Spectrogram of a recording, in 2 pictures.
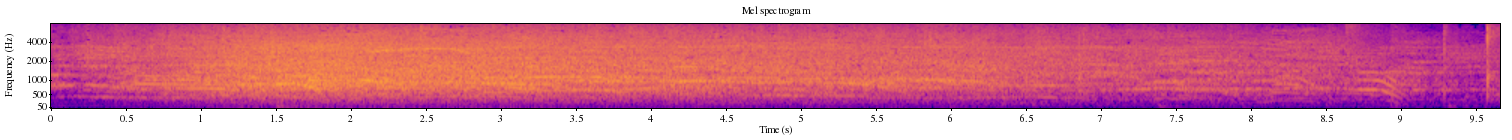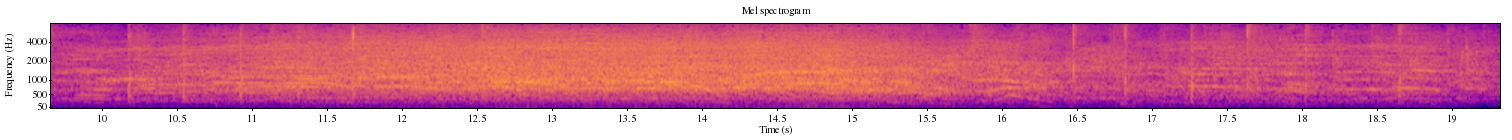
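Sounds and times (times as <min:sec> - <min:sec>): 
crowd walla during boxing match: 0:00.0 - 0:19.3.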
